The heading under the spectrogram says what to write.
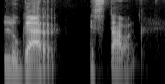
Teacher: la consonante al final de la palabra se la presto a la vocal con la que empieza la siguiente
